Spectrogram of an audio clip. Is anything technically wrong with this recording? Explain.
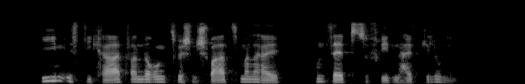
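Yes. At 2.60 s the speech jumps ahead by about 70 ms, roughly three compressed frames of 26.1 ms, with compressed frames skipped by the decoder. A waveform shows an abrupt discontinuity, and a spectrogram shows a thin vertical smear.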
